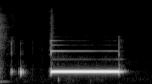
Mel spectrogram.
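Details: Macintosh Plus under repair, powered on with its floppy drive temporarily hooked up. A single clean, mid-pitched bong rings for under a second; normal startup chime from a working speaker.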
